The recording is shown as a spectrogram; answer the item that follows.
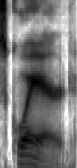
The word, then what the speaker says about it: SQRD: But just so we are all on the same page it is pronounced squared.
